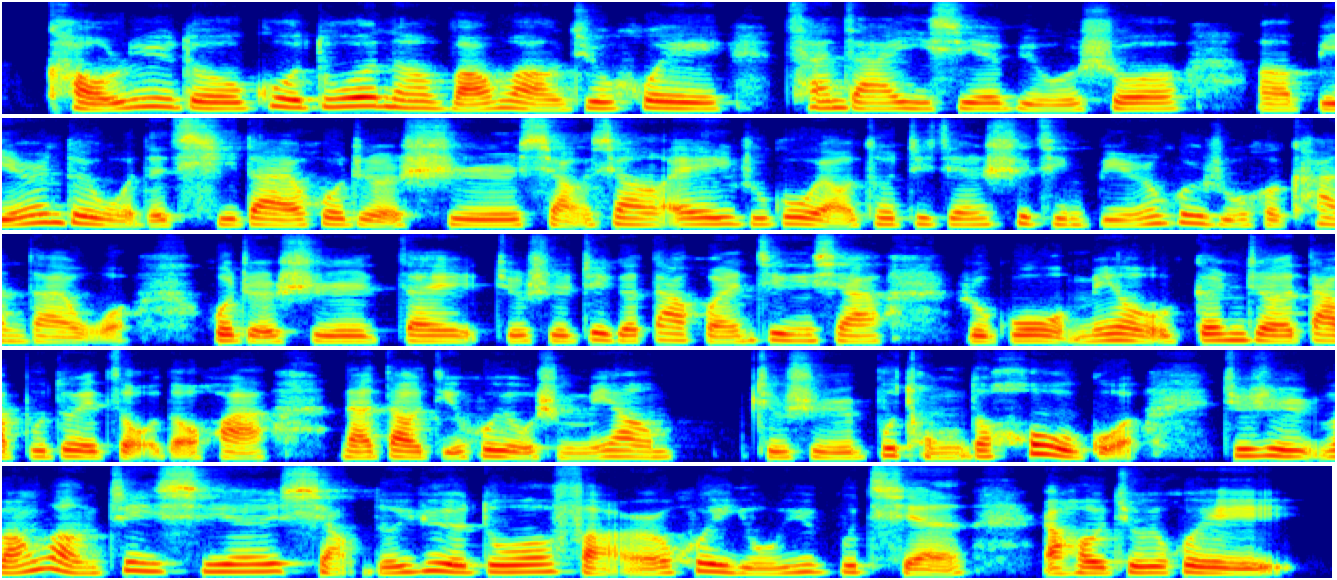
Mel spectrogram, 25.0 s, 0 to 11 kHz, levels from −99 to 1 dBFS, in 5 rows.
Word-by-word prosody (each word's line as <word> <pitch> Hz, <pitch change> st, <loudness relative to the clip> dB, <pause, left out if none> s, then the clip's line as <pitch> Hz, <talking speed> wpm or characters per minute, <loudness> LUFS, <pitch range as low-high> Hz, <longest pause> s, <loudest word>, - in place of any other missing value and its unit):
考 160 Hz, -, +3 dB
虑 235 Hz, +7 st, +1 dB
的 185 Hz, -5 st, +2 dB
过 230 Hz, +3 st, +3 dB
多 240 Hz, +4 st, +5 dB
呢， 200 Hz, -6 st, 0 dB
往 160 Hz, +3 st, +3 dB
往 155 Hz, -6 st, 0 dB
就 190 Hz, +3 st, 0 dB
会 185 Hz, -3 st, +2 dB, 0.2 s
掺 195 Hz, +2 st, -2 dB
杂 180 Hz, -3 st, -1 dB
一 185 Hz, -1 st, -1 dB
些 175 Hz, 0 st, -1 dB
比 175 Hz, 0 st, -10 dB
如 145 Hz, +1 st, -7 dB
说， 175 Hz, 0 st, 0 dB, 0.3 s
呃， 155 Hz, -1 st, -3 dB
别 165 Hz, +3 st, +1 dB
人 245 Hz, +2 st, +1 dB
对 225 Hz, -3 st, +3 dB
我 170 Hz, -6 st, -1 dB
的 150 Hz, +1 st, -5 dB
期 175 Hz, +2 st, -4 dB
待， 165 Hz, -4 st, +2 dB
或 180 Hz, +1 st, -1 dB
者 170 Hz, -3 st, -2 dB
是 165 Hz, -2 st, -1 dB
想 170 Hz, -, -4 dB
象。 175 Hz, 0 st, -1 dB
哎， 190 Hz, +2 st, +1 dB
如 185 Hz, -1 st, -4 dB
果 200 Hz, +1 st, 0 dB
我 175 Hz, -, +3 dB
要 -, -, -2 dB
做 185 Hz, -, -4 dB
这 190 Hz, +2 st, -6 dB
件 180 Hz, -1 st, -4 dB
事 210 Hz, +3 st, -3 dB
情， 180 Hz, -4 st, -8 dB
别 160 Hz, -1 st, -6 dB
人 210 Hz, +4 st, -3 dB
会 230 Hz, -1 st, +1 dB
如 160 Hz, -5 st, -5 dB
何 165 Hz, 0 st, -7 dB
看 175 Hz, +2 st, -7 dB
待 155 Hz, -3 st, -3 dB
我？ 135 Hz, -, -7 dB, 0.3 s
或 180 Hz, -, +5 dB
者 170 Hz, -, 0 dB
是 160 Hz, 0 st, -2 dB
在 165 Hz, -2 st, -1 dB
就 165 Hz, -, -5 dB
是 170 Hz, -1 st, -4 dB
这 195 Hz, +4 st, +1 dB
个 170 Hz, -2 st, 0 dB
大 195 Hz, +1 st, -1 dB
环 155 Hz, 0 st, -4 dB
境 190 Hz, -3 st, 0 dB
下， 165 Hz, -2 st, -2 dB, 0.3 s
如 165 Hz, -1 st, 0 dB
果 170 Hz, +2 st, +2 dB
我 160 Hz, -, +2 dB
没 170 Hz, -, -5 dB
有 180 Hz, -3 st, +2 dB
跟 190 Hz, 0 st, +3 dB
着 170 Hz, -4 st, +3 dB
大 175 Hz, -2 st, +1 dB
部 175 Hz, +1 st, -5 dB
队 175 Hz, -1 st, +2 dB
走 165 Hz, -, -2 dB
的 -, -, -2 dB
话， -, -, -1 dB, 0.3 s
那 165 Hz, -3 st, +2 dB
到 165 Hz, 0 st, +3 dB
底 150 Hz, -, -6 dB
会 180 Hz, +3 st, +2 dB
有 155 Hz, -3 st, 0 dB
什 150 Hz, -, -6 dB
么 145 Hz, +1 st, -8 dB
样 170 Hz, -3 st, -1 dB, 0.3 s
就 165 Hz, -, -4 dB
是 160 Hz, -3 st, -4 dB
不 195 Hz, +7 st, 0 dB
同 150 Hz, -7 st, -7 dB
的 180 Hz, -, +2 dB
后 250 Hz, +4 st, +5 dB
果？ 165 Hz, -, -2 dB, 0.3 s
就 200 Hz, -, +2 dB
是 200 Hz, -3 st, +3 dB
往 180 Hz, +8 st, +3 dB
往 170 Hz, -, +2 dB
这 230 Hz, +2 st, 0 dB
些 215 Hz, -1 st, +2 dB
想 220 Hz, 0 st, -2 dB
的 170 Hz, +2 st, +1 dB
越 215 Hz, 0 st, +4 dB
多， 200 Hz, +1 st, +4 dB
反 215 Hz, -, +1 dB
而 150 Hz, +4 st, -2 dB
会 215 Hz, +2 st, +4 dB
犹 160 Hz, -3 st, -4 dB
豫 200 Hz, -, -2 dB
不 195 Hz, -1 st, -2 dB
前， 145 Hz, -10 st, -2 dB, 0.2 s
然 160 Hz, -, +2 dB
后 170 Hz, -1 st, +4 dB
就 180 Hz, +1 st, +2 dB
会 175 Hz, -, +2 dB
180 Hz, 260 characters per minute, -20 LUFS, 165-195 Hz, 0.3 s, 多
